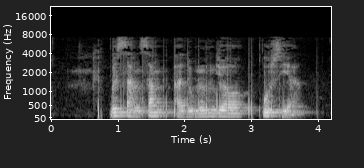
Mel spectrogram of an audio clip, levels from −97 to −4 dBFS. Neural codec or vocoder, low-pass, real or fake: none; 7.2 kHz; real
